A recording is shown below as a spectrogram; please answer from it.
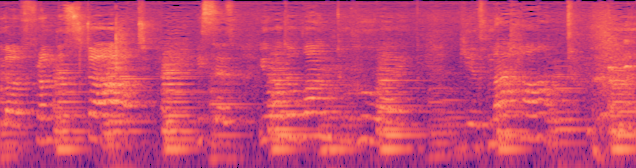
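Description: Live musical theatre song: a woman singing over a pulsing piano accompaniment.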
